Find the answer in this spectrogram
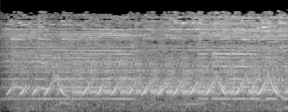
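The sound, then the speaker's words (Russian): Car horns blare continuously in a busy street in Minsk during a protest action, with steady tones layered under rapid warbling, siren-like wails that rise and fall repeatedly. No one speaks. “Это гудит протестный Минск.”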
